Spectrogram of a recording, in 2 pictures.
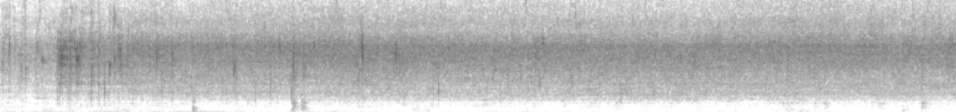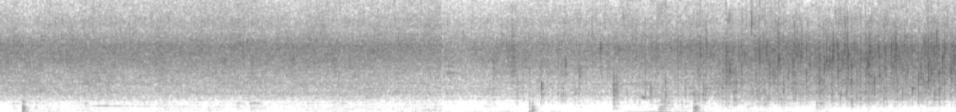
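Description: Chopped garlic sizzling in hot oil in a steel pot, with scattered small pops, while a silicone spatula stirs it. The sizzle grows louder in the last few seconds.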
